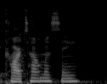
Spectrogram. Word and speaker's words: cartomancy: So I guess to switch gears a little bit, I wanted to talk to you about your cartomancy. Is that how you say it? Cartomancy? – Cartomancy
